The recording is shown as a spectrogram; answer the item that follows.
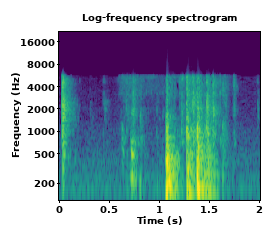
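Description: Small metal cans of cat food knocking and clinking together as they are handled, with a few sharp knocks about a second in.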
